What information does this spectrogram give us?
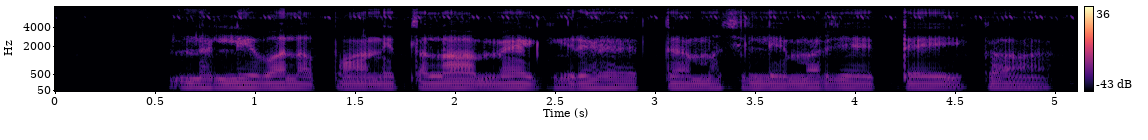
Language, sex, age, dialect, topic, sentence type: Magahi, male, 51-55, Central/Standard, agriculture, question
